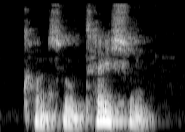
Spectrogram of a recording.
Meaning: 1. The act of consulting 2. A conference for the exchange of information and advice 3. An appointment or meeting with a professional person, such as a doctor
- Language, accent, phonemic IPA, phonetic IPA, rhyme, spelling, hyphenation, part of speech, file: English, Southern England, /ˌkɒnsəlˈteɪʃən/, [ˌkɒnsɫ̩ˈteɪʃn̩], -eɪʃən, consultation, con‧sul‧ta‧tion, noun, LL-Q1860 (eng)-consultation.wav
